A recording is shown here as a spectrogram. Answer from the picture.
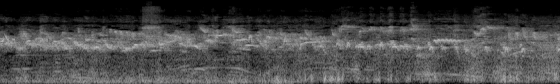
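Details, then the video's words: Crouched greater green leafbird delivering its song repertoire: a busy chatter of sharp chirps and fast whistled notes with a brief buzzy burst, over low background rumble. "Cucak Hijau Luke H. Yogi buang materi sambil teler"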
